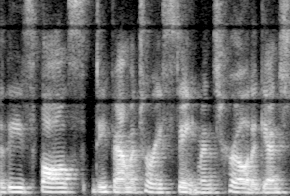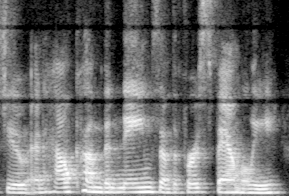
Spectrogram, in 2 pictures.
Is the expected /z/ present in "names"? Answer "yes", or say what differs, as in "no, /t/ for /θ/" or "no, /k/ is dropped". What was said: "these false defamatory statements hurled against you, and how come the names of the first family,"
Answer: yes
